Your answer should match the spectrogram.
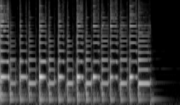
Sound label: bouzouki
